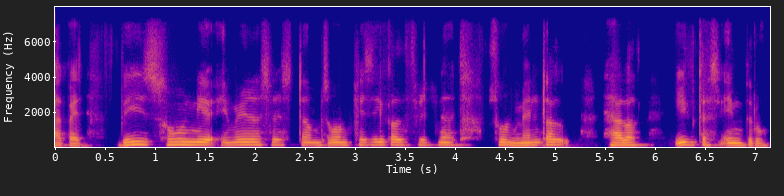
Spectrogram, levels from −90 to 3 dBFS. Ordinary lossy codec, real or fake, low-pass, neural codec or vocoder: none; fake; 7.2 kHz; codec, 16 kHz, 2 kbps, X-Codec, HuBERT features, trained on general audio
